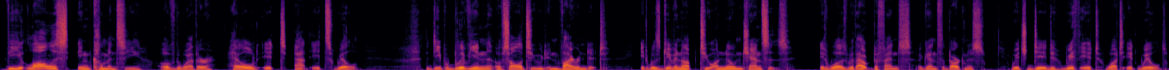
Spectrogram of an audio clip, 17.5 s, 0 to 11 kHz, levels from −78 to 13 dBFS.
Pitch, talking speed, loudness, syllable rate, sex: 125 Hz, 135 wpm, -20 LUFS, 4.3 syllables/s, male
